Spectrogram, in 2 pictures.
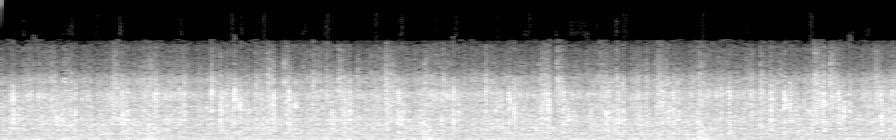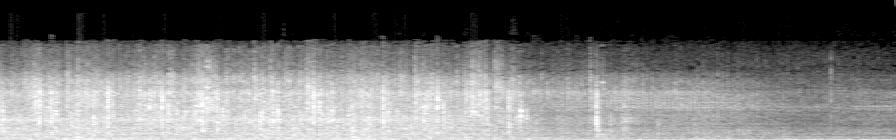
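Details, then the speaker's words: Swather after new bearings and chain reinstalled: steady machine roar with faint uneven light knock about three times a second; likely a flange bolt catching a bushing bolt from overlooked spacing; bolt contact knock. "so you can hear that little bit of a knock so most likely there's a a spacing issue that I've overlooked on on you know a a bolt here is hitting one of these one of these flange bolts is probably catching on one of these bushing bolts"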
